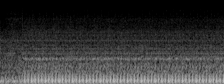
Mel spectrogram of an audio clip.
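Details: 2016 Volvo XC90 idling on the lift, loud roaring complaint: rapid even puffing pulse with raspy edge from an exhaust leak at a flange gasket.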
